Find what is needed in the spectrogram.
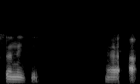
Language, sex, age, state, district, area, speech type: Assamese, male, 30-45, Assam, Nagaon, rural, conversation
